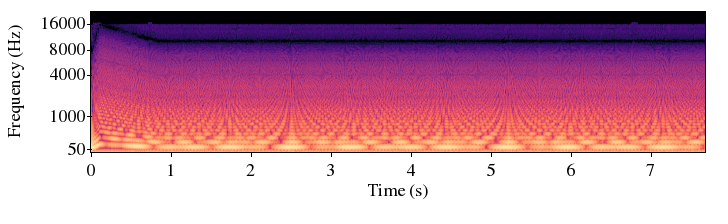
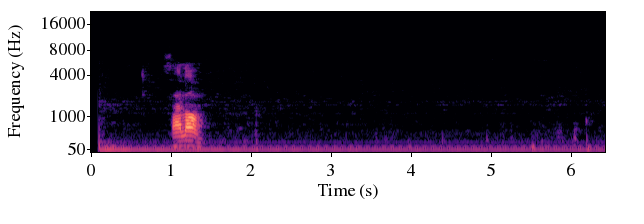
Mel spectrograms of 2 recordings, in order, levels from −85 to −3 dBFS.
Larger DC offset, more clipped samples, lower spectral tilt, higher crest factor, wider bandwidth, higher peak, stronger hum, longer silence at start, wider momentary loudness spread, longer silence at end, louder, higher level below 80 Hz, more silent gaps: first, 7% vs under 0.1%; neither; first, -7 dB/octave vs -4 dB/octave; second, 12 dB vs 26 dB; first, 15 kHz vs 7.4 kHz; first, -2 dBFS vs -8 dBFS; second, none vs 50 Hz at -55 dBFS; about the same, 0 s vs 0.1 s; second, 2 LU vs 31 LU; second, 0 s vs 0.9 s; first, -14 LUFS vs -25 LUFS; first, -40 dBFS vs -50 dBFS; neither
